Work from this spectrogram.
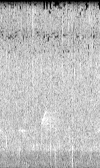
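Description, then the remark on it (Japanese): Steady soft patter of rain with a few sharper, distinct drop impacts standing out: large drops collected in the trees fall inside a wood while the rain outside is weakening, over a constant wet background hiss. No voices. “樹幹に溜まってるこう雫が落ちてる感じですね”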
